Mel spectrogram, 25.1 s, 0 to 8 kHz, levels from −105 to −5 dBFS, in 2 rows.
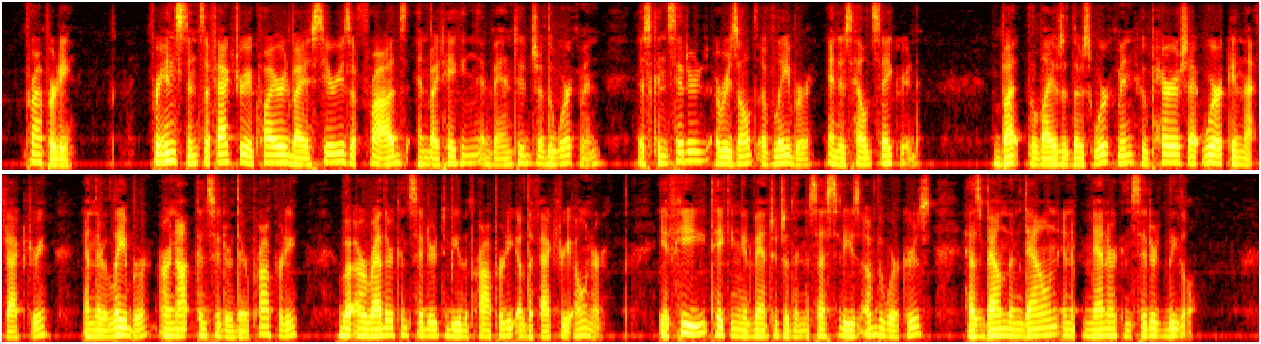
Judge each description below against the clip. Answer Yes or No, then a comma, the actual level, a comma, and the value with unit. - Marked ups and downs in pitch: No, average, 3.1 semitones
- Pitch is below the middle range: Yes, low, 120 Hz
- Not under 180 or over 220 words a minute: Yes, average, 190 wpm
